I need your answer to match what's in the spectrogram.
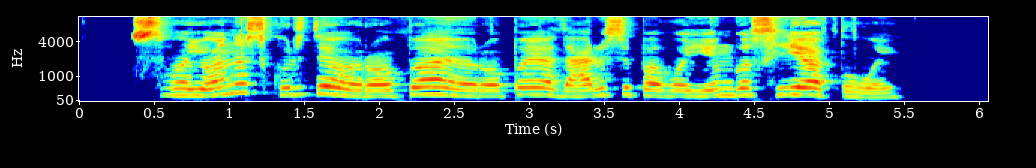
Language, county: Lithuanian, Telšiai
